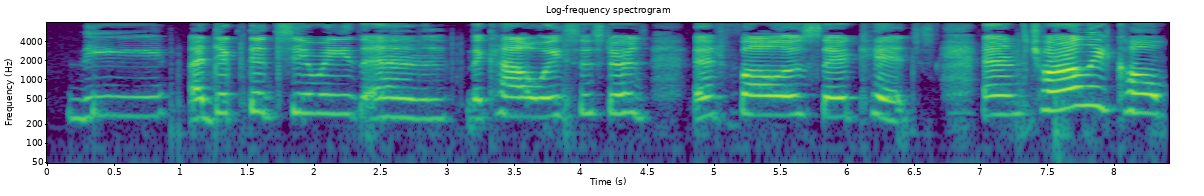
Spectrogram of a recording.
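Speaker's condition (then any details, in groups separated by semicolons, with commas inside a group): Cerebral palsy; uses wheelchair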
